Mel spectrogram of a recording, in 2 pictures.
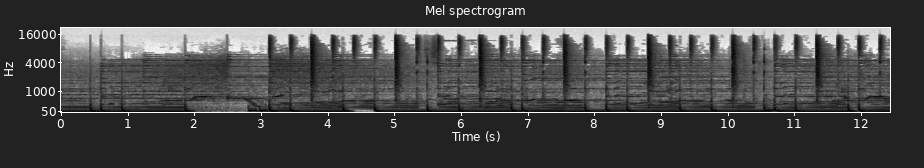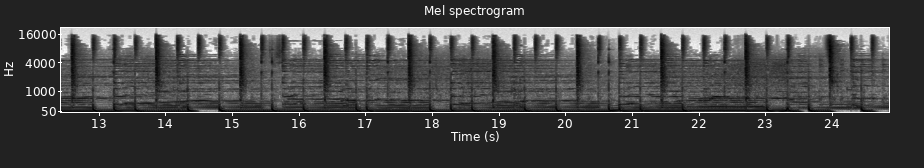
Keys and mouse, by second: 0.2 Up, 1.0 Down, 3.5 Up, 4.2 Down, 8.0 Up, 8.5 Down, 10.7-17.1 drag, 20.2 click, 21.8 Up.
